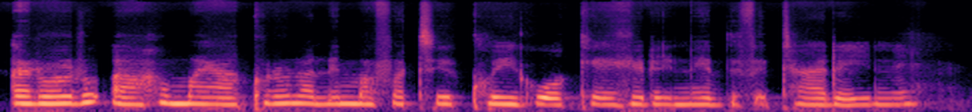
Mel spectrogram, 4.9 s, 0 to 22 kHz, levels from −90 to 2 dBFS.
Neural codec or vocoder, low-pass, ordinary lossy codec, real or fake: codec, 44.1 kHz, 2.6 kbps, DAC; none; none; fake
